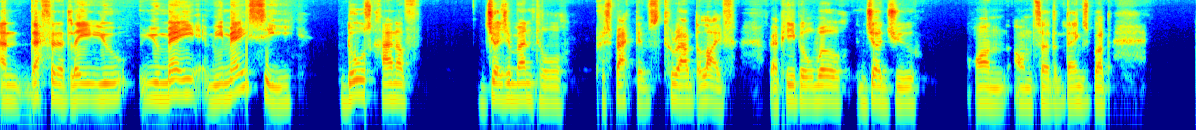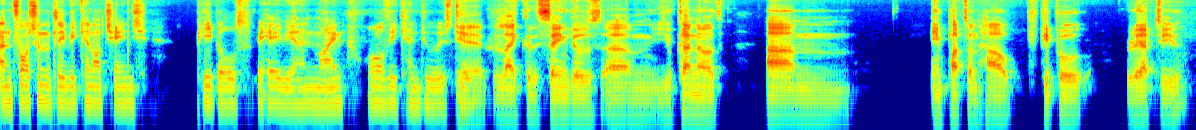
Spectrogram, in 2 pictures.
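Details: Adult man who says he stammers himself, speaking while invited to explain stammering; stammering (stuttering).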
